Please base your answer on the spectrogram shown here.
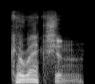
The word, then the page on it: correction: British English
